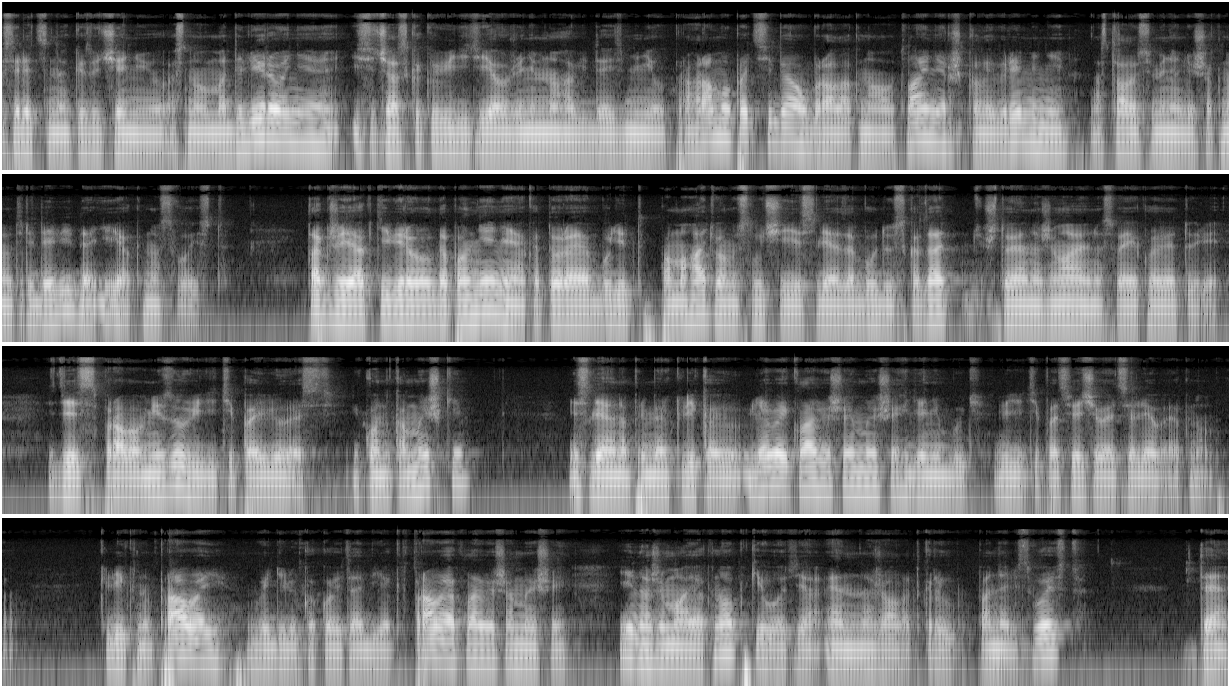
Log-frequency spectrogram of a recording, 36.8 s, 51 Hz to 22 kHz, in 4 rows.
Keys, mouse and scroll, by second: 24.1-25.7 drag, 25.8-27.0 drag, 28.8-31.2 right drag, 32.6 n, 35.6 n.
